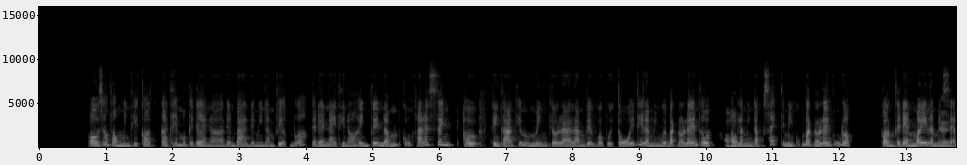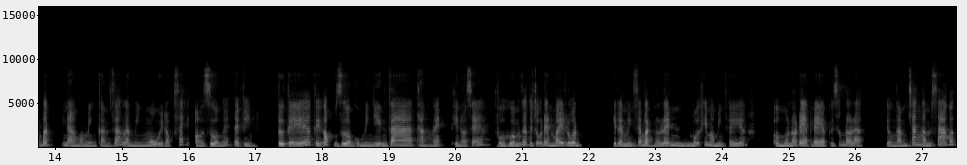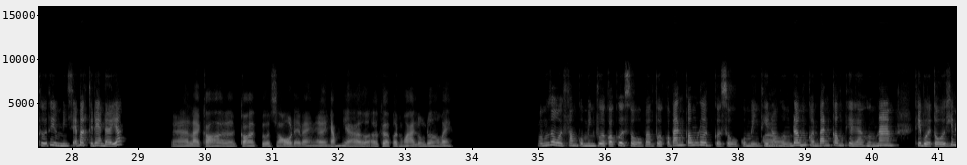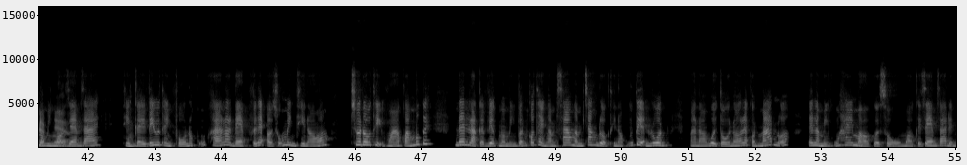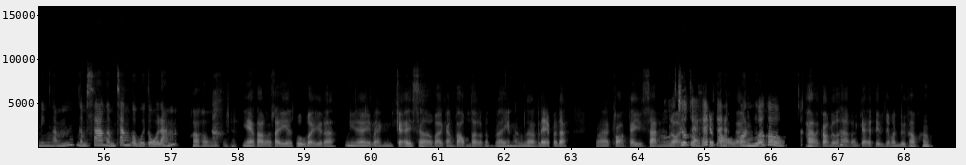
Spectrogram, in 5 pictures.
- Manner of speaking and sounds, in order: other background noise; tapping; laughing while speaking: "Ừ"; in English: "view"; laughing while speaking: "Wow!"; laugh; laugh
- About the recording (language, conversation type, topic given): Vietnamese, podcast, Buổi tối thư giãn lý tưởng trong ngôi nhà mơ ước của bạn diễn ra như thế nào?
